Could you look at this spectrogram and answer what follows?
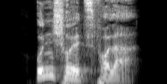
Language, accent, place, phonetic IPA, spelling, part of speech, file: German, Germany, Berlin, [ˈʊnʃʊlt͡sˌfɔlɐ], unschuldsvoller, adjective, De-unschuldsvoller.ogg
- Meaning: 1. comparative degree of unschuldsvoll 2. inflection of unschuldsvoll: strong/mixed nominative masculine singular 3. inflection of unschuldsvoll: strong genitive/dative feminine singular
